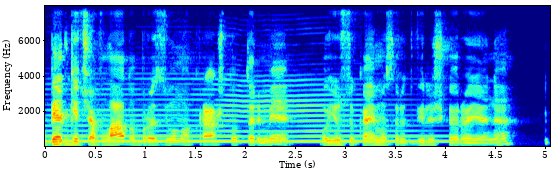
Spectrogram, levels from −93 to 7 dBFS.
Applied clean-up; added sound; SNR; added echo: none; Wind instrument, woodwind instrument; 10 dB; none.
